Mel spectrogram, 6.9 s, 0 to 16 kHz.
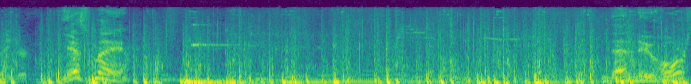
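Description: Steady rhythmic clip-clop of a horse's hooves while riding in Red Dead Redemption 2, close and continuous through the middle stretch, with characters talking at the start and close.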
